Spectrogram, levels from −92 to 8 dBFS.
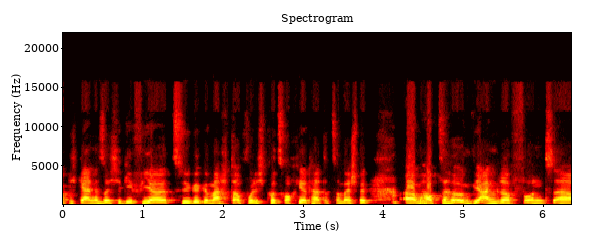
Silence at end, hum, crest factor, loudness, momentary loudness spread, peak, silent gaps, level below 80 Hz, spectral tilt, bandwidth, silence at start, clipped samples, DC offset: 0 s; none; 12 dB; -19 LUFS; 6 LU; -6 dBFS; none; -64 dBFS; -6.5 dB/octave; 12.5 kHz; 0 s; under 0.1%; under 0.1%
